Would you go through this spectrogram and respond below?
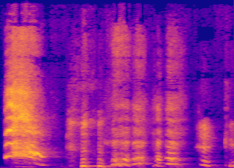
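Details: Loud laughter bursts at the start, then choppy giggling and babbling voices in a small indoor room, with no animal calls audible.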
